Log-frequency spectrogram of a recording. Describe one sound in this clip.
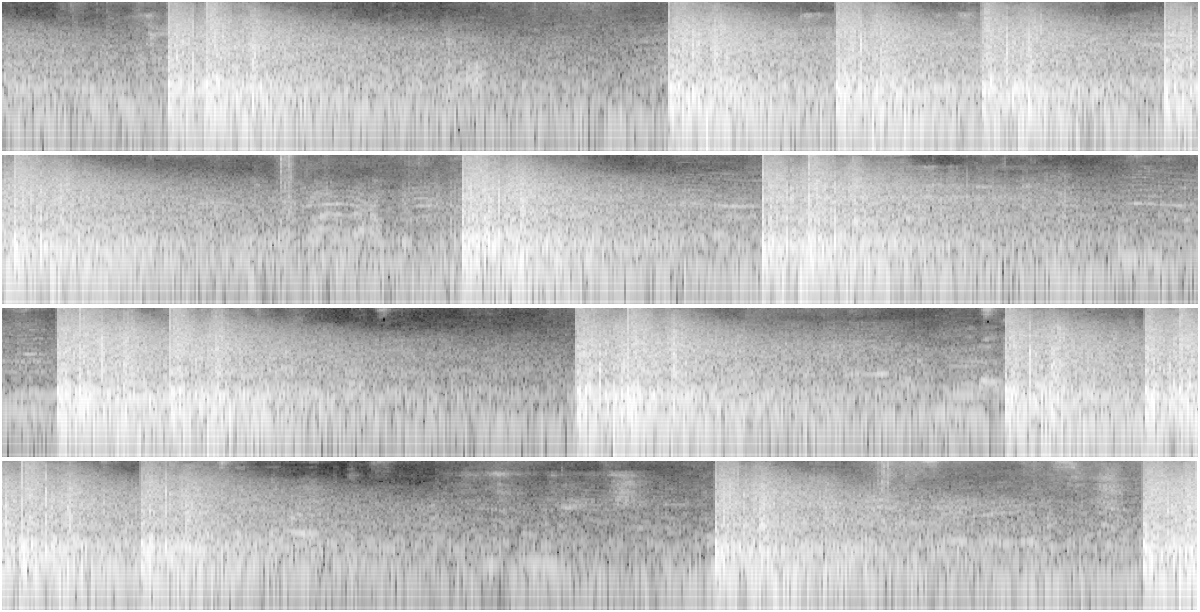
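Fireworks crackle and fizz in the sky.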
